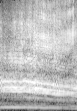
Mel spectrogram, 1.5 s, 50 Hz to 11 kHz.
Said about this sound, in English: The sonorous rumble of the V8 engine.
